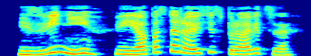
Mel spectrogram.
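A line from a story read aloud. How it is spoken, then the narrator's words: Snide vampire promise. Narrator (Russian): ехидно пообещал вампир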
